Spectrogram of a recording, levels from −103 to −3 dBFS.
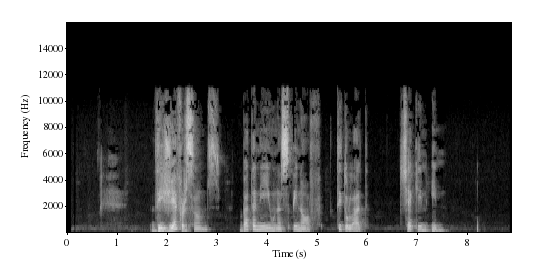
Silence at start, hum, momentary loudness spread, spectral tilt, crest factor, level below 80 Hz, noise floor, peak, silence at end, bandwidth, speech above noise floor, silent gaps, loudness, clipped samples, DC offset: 0.85 s; none; 21 LU; -2 dB/octave; 24 dB; -84 dBFS; -77 dBFS; -6 dBFS; 1.35 s; 11.5 kHz; 51 dB; none; -25 LUFS; under 0.1%; under 0.1%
